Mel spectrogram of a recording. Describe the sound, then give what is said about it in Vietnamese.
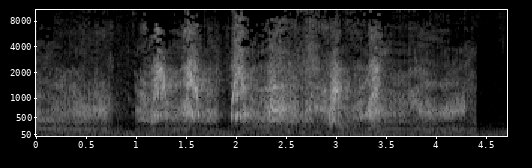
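A yellow-furred dog barks loudly with its snout raised at a house in a small alley. It gives a rapid, many-bark series of sharp, noisy yelps at a steady loud level, with no talk over it. “Bên trong, con chó có bộ lông màu vàng đang hếch mõm lên sủa inh ỏi.”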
